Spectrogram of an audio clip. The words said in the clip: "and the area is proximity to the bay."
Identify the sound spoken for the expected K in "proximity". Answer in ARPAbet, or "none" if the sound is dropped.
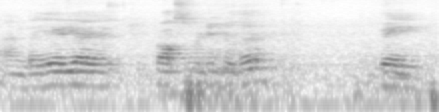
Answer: none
